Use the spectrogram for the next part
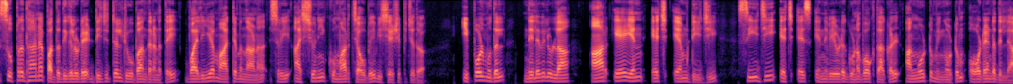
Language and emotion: Malayalam, neutral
